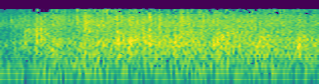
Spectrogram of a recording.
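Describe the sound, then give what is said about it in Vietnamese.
Applause from a Buddhist lay gathering at a year-end gift event for the elderly: steady clapping from many people, moderately loud, with a busy, unbroken texture of overlapping claps. “Quý Phật tử cho một tràng pháo tay.”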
